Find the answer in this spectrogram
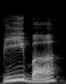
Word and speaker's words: Bybba: And so in one of your latest Instagram reels, you posted an initiative which is pronounced Biba, but it's spelled Bybba, right?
